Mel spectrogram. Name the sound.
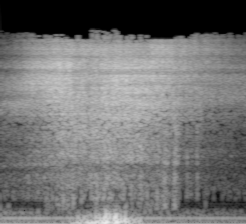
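snakes hissing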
